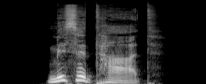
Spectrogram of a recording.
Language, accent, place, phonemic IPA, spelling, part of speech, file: German, Germany, Berlin, /ˈmɪsəˌtaːt/, Missetat, noun, De-Missetat.ogg
- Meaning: iniquity, misdeed (evil, sinful, dishonorable deed)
